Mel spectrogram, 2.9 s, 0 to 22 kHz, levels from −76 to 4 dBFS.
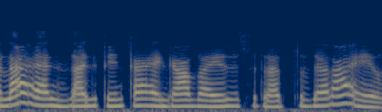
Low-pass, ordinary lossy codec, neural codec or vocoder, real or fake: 7.2 kHz; none; autoencoder, 22.05 kHz, a latent of 192 numbers a frame, VITS, trained on many speakers; fake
